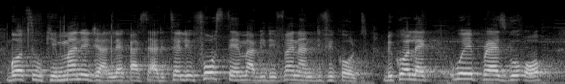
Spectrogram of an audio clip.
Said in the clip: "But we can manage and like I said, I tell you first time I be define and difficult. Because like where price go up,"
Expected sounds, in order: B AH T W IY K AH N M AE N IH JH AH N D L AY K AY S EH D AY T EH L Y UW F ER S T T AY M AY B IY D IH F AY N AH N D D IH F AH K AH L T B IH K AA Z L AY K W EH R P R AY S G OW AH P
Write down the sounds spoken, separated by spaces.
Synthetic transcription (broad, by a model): B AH T W IY K AH N M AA N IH JH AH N L AY K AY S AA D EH T EH L Y UW F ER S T T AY M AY B IY D IH F AY N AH N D D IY F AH K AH L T B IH K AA S L AY K W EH P R AY S G OW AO P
